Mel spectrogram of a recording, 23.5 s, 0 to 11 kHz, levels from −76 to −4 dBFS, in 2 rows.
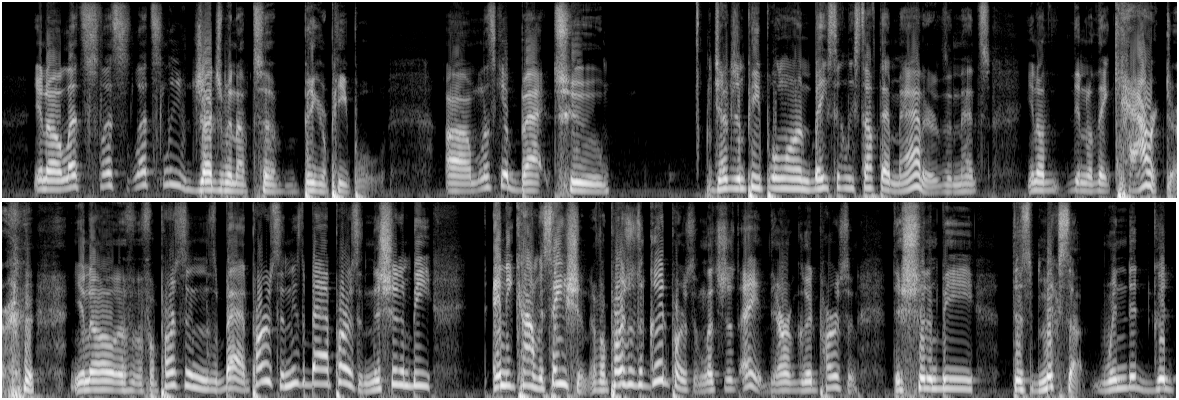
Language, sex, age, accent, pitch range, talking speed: English, male, 20-39, American, 130-220 Hz, 180 wpm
